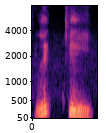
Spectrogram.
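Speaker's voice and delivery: "Licky" repeated slowly with care; pronunciation demo. Shown as a demonstration. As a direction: drill the name "Licky" for a pupil.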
